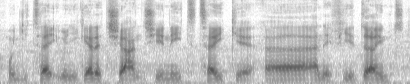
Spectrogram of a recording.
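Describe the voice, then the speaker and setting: Man, 30s, low monotone delivery, hesitant fillers, outdoor pitchside interview. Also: slight background noise. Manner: halting, many restarts and fillers. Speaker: rugby forwards coach. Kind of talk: post-match interview. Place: outdoors at a floodlit rugby ground at night.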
